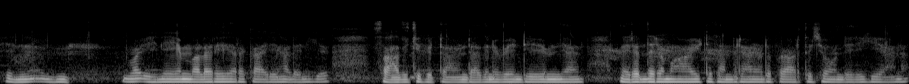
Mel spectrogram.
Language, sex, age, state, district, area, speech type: Malayalam, male, 60+, Kerala, Pathanamthitta, rural, spontaneous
